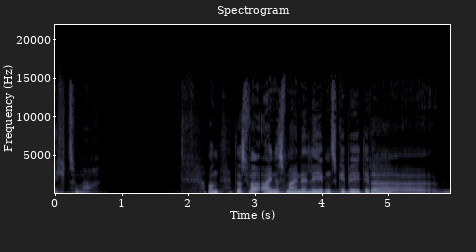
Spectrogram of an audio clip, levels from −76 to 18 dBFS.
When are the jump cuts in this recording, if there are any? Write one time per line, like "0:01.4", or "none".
0:04.7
